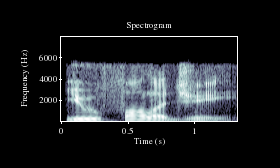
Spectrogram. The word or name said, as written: ufology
